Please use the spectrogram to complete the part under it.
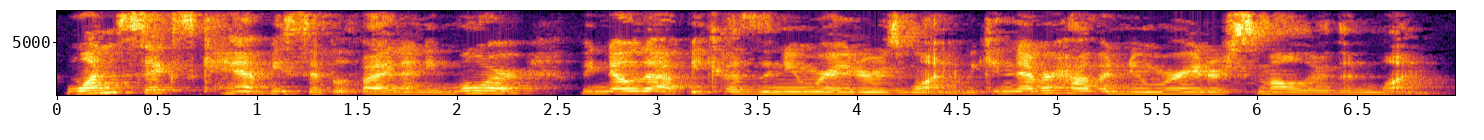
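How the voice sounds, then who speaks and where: A woman's voice: medium pitch, brisk. A woman teacher with a stuffy nose from a cold, patiently explaining fractions step by step and often checking in with "okay?". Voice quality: nasal. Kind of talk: recorded math lesson. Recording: echoey room.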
